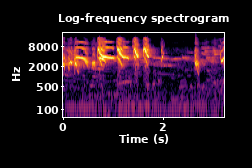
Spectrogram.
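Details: Kacer song used as a lure to provoke other birds into singing: loud varied whistles, sweeping slurs and sharp chips delivered in quick bursts, with short pauses between phrases.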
